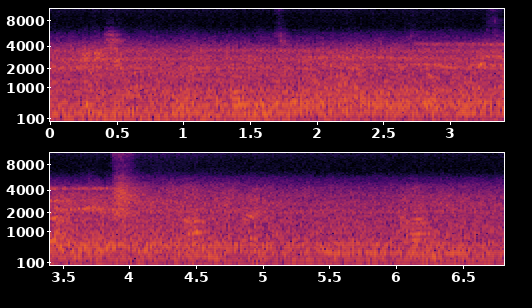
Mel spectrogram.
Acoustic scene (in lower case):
subway train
